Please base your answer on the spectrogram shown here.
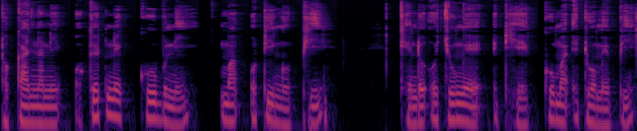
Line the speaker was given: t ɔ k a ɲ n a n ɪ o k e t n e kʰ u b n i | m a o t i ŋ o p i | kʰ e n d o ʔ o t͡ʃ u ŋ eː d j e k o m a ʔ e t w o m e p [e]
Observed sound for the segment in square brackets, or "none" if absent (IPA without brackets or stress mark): i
